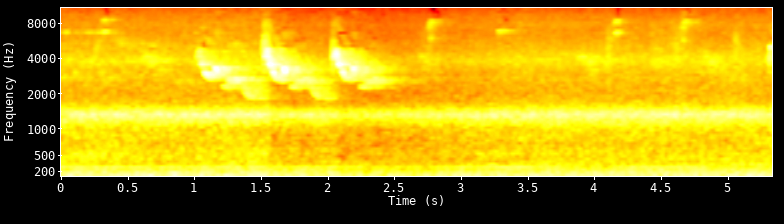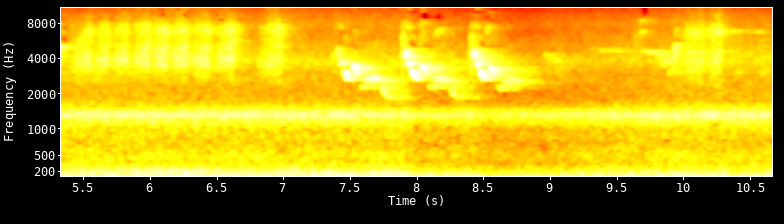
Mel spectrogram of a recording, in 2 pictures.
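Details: A 2021 emergence of seventeen-year periodical cicadas fills the air with an unbroken, level buzzing hum, with bursts of downward-sweeping bird chirps at the start and near the end.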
